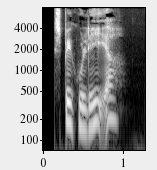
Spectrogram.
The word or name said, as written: spekulere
